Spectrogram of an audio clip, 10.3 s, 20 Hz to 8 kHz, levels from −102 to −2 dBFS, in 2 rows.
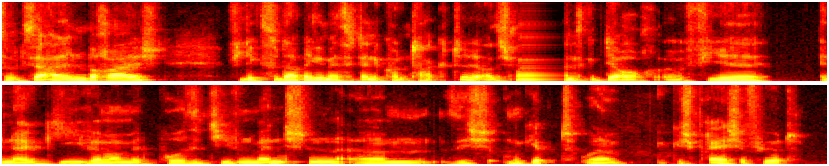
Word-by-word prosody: sozialen 130 +8 +4
Bereich, 165 +3 +4 0.4
pflegst 130 +1 -2
du - - -2
da 125 -1 +7
regelmäßig 125 -1 +2
deine 115 - 0
Kontakte? 120 - -3
Also 110 +1 -3
ich - - -5
meine, 120 0 -1
es 120 -1 -2
gibt 120 +2 -9
ja - - +6
auch, 110 0 -2
äh, 110 -2 -8
viel 125 +2 +2 0.3
Energie, 115 +5 -1
wenn 125 -2 +2
man 110 -1 +1
mit 110 0 -3
positiven 125 -3 -3
Menschen, 135 +2 +1
ähm, 120 0 -1
sich 125 0 -6
umgibt 135 +2 -3
oder 115 -2 -1
G - - -19 0.3
Gespräche 125 +1 0
führt? 135 0 -3
125 Hz, 175 wpm, -24 LUFS, 115-130 Hz, 0.4 s, da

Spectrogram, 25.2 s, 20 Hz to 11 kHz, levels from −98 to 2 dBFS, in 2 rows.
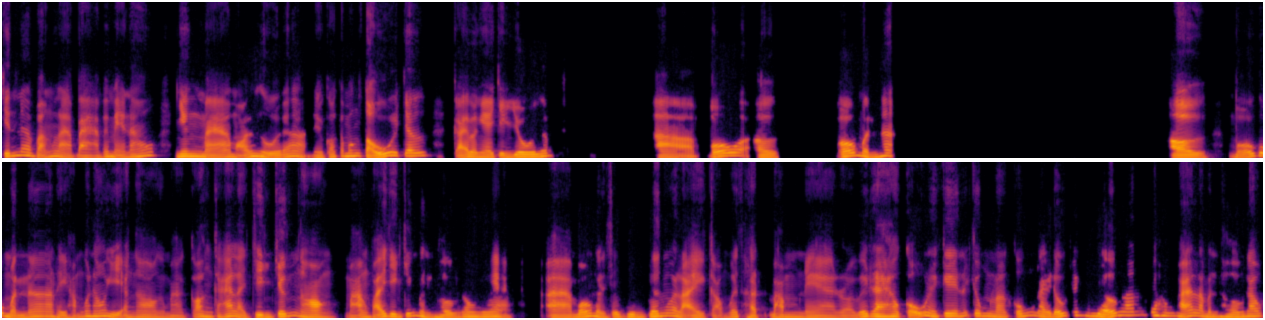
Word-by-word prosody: chính 190 +5 +1
á 230 -2 +1
vẫn 175 -2 -2
là 155 -9 -1
bà 115 -1 -3
với 165 - -2
mẹ 130 -6 -2
nấu, 185 +10 -1 0.2
nhưng 175 +1 +4
mà 140 +1 +1
mỗi 155 - -1
người 130 -7 +2
á 175 +1 0
đều 120 -1 -5
có 155 +6 -4
cái - - -3
món 195 +1 +2
tủ 190 - +5
ấy 225 - +2
chứ. 205 +2 0 0.3
Kể - - +1
bà 150 - +3
nghe 140 -1 0
chuyện 125 -1 -2
vui 155 0 +5
lắm. 185 +2 0 1.0
À, 130 - 0
bố 200 +8 +4
ừ, 130 -1 -1 0.6
bố 180 +5 +5
mình 170 -8 0
á 205 0 +1 2.7
ừ, 130 0 +5 0.2
bố 145 +7 -1
của 205 +1 +1
mình 125 -9 -1
á, 170 +2 -1
thì 115 -3 -3
hổng 115 +7 -8
có 180 - -1
nấu 185 +2 +1
gì 140 -9 0
ngon, 135 -2 -5
mà 110 -1 -8
có 155 +7 -2
cái 170 +4 0
là 165 - -1
chiên 135 +3 -1
trứng 175 +8 +1
ngon, 145 -5 +2
mà 115 -4 -6
hông 145 +1 -3
phải 160 +6 +3
chiên 165 -2 +1
trứng 185 +3 -1
bình 165 -9 -1
thường 135 +1 -1
đâu 155 0 +1
nghe. 165 0 +1 0.5
À, 125 0 0
bố 160 +5 +4
mình 165 -9 0
sẽ 140 - -3
chiên 145 -2 0
trứng 175 +4 +3
với 195 -2 0
lại 120 -1 0
cộng 115 -3 -10
với 145 +3 -3
thịt 125 -7 -4
băm 140 0 -4
nè, 110 -3 -5
rồi 110 0 -7
với 160 +6 +1
rau 165 0 +4
củ 185 +6 +1
này 180 -5 +1
kia, 185 -1 +3
nói 195 - -4
chung 185 -1 0
là 155 -3 -1
cũng 175 +7 -3
đầy 170 -5 0
đủ 165 +5 +3
chất 235 - -6
dinh 185 -3 -2
dưỡng 175 +8 +5
lắm 240 +1 -3
chứ 230 - +1
hông 205 -2 -3
phải 190 +5 +4
là 190 - 0
bình 155 -2 -2
thường 150 0 0
đâu. 180 +1 0
155 Hz, 225 wpm, -23 LUFS, 130-180 Hz, 2.7 s, tủ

